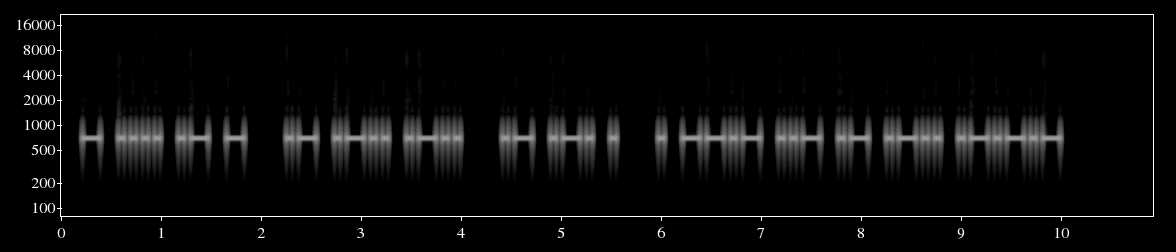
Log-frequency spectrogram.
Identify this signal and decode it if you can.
Morse code, heard as a keyed tone, about 20 wpm, 700 Hz. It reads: THAT ALL ARE EQUAL.
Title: Sentences with 9-Word Phrases - 20wpm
